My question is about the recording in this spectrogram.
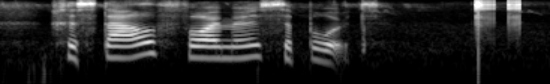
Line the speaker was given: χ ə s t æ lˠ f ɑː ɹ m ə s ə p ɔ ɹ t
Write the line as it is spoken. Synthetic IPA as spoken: χ ə s t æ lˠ f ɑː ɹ m ə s ə p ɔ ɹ t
